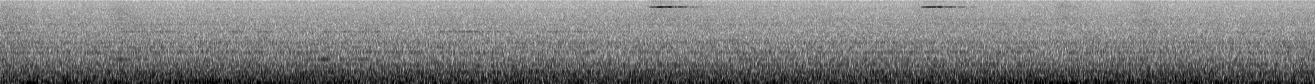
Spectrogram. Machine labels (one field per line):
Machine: fan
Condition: abnormal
